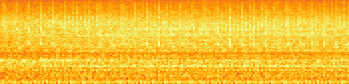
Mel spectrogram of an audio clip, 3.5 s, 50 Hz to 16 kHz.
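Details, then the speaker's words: Late-1990s (circa 1996) GMC/Chevy K3500 V8 after minor lightning strike, straight pipe, running on stale gas with burned fuel pump relay pin wiggled; loud idle with light quick ticking from injectors, otherwise steady and quiet, no knock. "you can hear the injectors have some knock to them from ticking but I mean in general it's not terrible"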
